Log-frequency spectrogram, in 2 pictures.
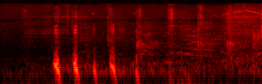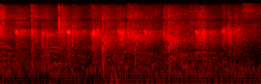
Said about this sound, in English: Well, that got an arousing applause.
